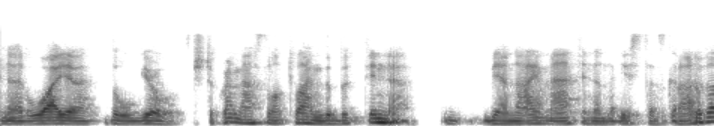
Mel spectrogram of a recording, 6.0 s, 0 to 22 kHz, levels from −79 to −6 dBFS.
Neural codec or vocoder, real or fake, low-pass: codec, 16 kHz, 1.1 kbps, Voila-Tokenizer; fake; 7.2 kHz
